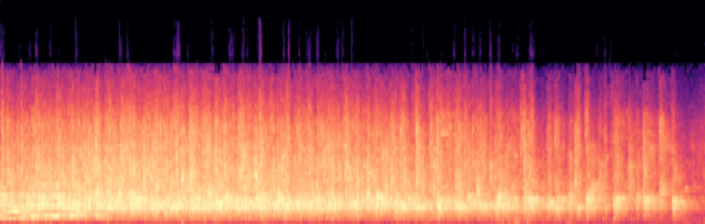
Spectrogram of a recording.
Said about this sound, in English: All right, give a round of applause to Adam Gaffney.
